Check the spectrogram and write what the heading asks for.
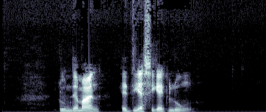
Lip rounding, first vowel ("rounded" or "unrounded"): rounded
